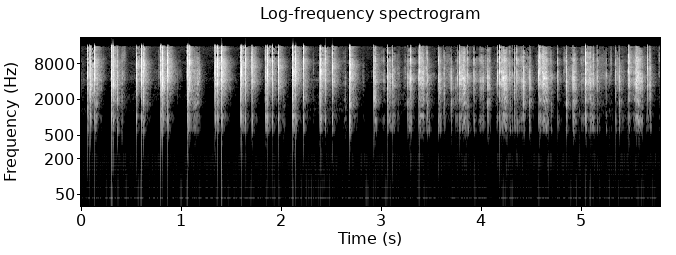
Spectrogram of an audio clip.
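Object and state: Plastic game controller.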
